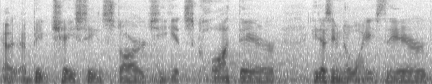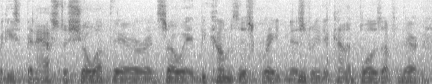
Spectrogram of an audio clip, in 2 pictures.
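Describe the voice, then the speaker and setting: A man with an American accent talks at a very fast pace in a monotone, flat intonation. Audible room echo and noticeable background noise surround him. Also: medium pitch for a man. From Florida, Orlando. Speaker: pastor and author. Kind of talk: interview. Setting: live event.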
